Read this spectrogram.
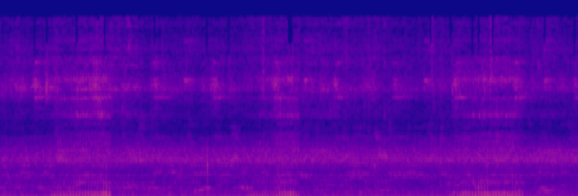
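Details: Three low, rumbling snores roughly every two seconds over steady background noise; a dog snoring.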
